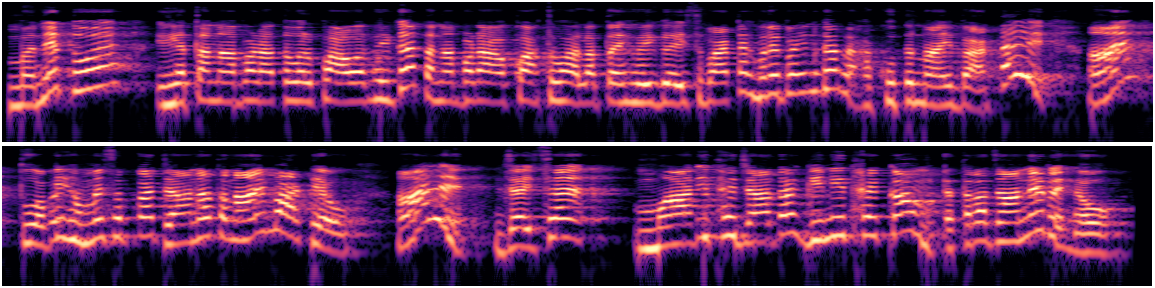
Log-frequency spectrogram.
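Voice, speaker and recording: A man's voice: high-pitched, lively intonation, moderate pace, dull audio. A man with an Awadhi accent voicing a protective, blustering village brother in a cartoon comedy. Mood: threatening.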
